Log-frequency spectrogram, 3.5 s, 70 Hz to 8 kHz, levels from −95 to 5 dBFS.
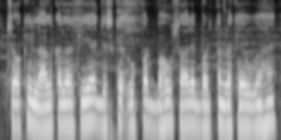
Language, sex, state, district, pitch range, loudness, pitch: Hindi, male, Uttar Pradesh, Lalitpur, 115-130 Hz, -14 LUFS, 120 Hz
